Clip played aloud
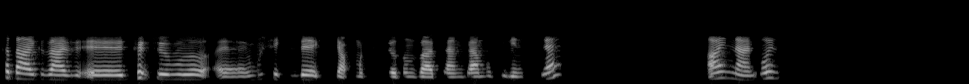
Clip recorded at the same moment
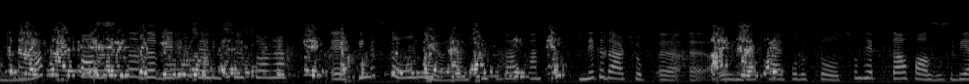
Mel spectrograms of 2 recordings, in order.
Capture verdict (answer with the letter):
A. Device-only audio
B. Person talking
B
